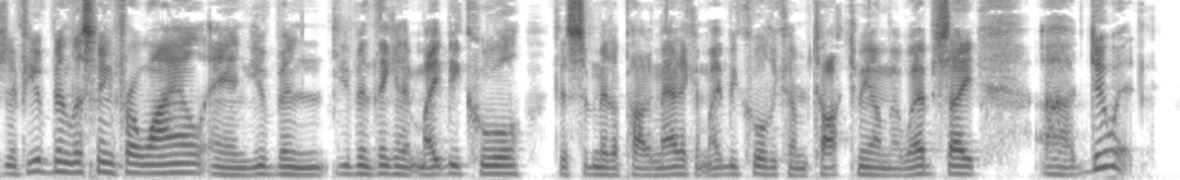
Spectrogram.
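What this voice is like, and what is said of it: Very fast speech. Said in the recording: “I'm sorry if I'm talking really fast.”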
